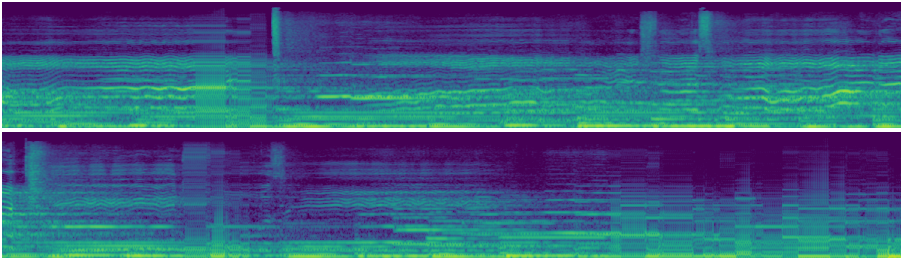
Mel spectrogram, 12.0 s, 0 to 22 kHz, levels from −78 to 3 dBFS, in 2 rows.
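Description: From 1.30 to 1.84 s, 7.22 to 7.64 s and 10.06 s to the end, robotic sound from repeated short buffers gives a rigid 66.7 Hz buzz, likely from a 15 ms chunk replayed through most of each span. The waveform shows identical repeating cycles, and the spectrogram shows evenly spaced harmonic stripes.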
